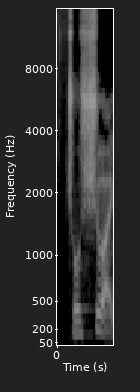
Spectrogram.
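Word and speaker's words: Joshua: 신약으로 말하면 예수에 예수 예수를 구약에서 여호수아 그래요 조슈아 이렇게 영어로 그렇게 발음하는데 예수 어이 여호수아는 아 여호와께서 구원하셨다 하는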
